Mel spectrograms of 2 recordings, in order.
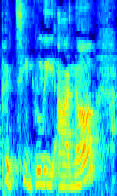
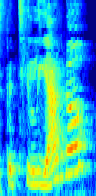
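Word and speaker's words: Pitigliano: this gorgeous Tuscan town petit Ileana I got it wrong you don't pronounce the G so thank you people out there so it's Patti Liana without the G I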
